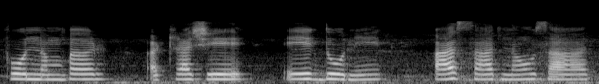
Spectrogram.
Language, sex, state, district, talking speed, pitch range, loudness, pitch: Marathi, female, Maharashtra, Gondia, 100 wpm, 225-240 Hz, -17 LUFS, 235 Hz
